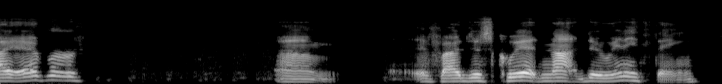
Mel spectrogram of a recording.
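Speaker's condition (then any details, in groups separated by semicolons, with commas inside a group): Cerebral palsy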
